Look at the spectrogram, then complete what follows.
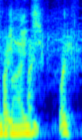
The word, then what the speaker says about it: Valls: A ver, tío, yo digo Valls, y es como Arturo Valls. No, mira, no, te lo enseño a decir. Tienes que pronunciarlo con I, Valls, y entonces quedas bien.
